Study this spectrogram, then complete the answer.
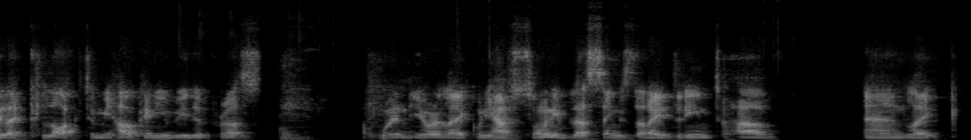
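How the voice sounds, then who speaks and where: A young man born and raised in the UAE, Palestinian, speaking casually as a guest over a video call, slangy and quick in bursts. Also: mid-range voice, lo-fi sound.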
